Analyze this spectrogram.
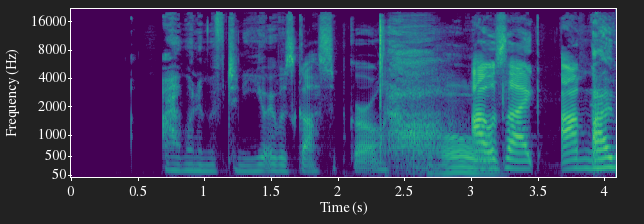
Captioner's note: gasps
